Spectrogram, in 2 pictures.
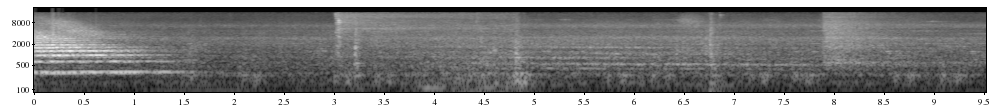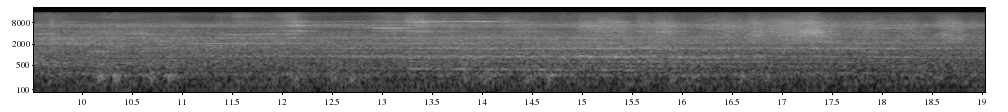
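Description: Vestibule of a 185 series electric train in motion: a loud horn-like tone for about a second and a half at the start, then the train running, with a whine from the motors and gears changing in pitch over the rumble and clatter of the wheels on the rails.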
